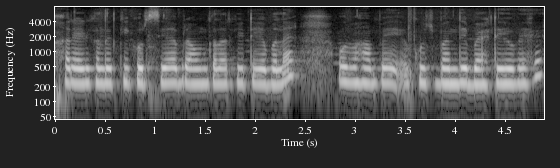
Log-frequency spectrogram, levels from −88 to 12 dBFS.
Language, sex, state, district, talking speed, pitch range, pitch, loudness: Hindi, female, Uttar Pradesh, Lalitpur, 210 wpm, 230-235 Hz, 235 Hz, -15 LUFS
